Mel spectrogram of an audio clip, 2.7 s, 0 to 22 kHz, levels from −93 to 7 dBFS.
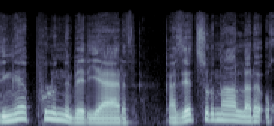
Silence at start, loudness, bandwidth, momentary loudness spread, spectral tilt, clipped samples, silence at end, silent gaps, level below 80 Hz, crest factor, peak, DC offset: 0 s; -21 LUFS; 14.5 kHz; 8 LU; -7 dB/octave; under 0.1%; 0 s; none; -48 dBFS; 16 dB; -4 dBFS; under 0.1%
